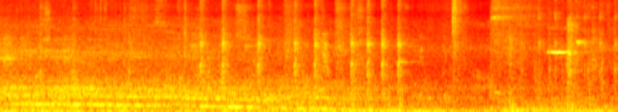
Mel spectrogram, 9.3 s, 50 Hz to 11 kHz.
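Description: A London Underground 1972 Mk 2 tube stock train running, heard from inside the carriage: a steady rumble with a motor whine that falls in pitch over the first few seconds and then holds low. Through the middle and latter part come a series of sharp wheel clicks over the track.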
